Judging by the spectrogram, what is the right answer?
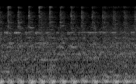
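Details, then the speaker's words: Yamaha Soul GT 125 / Mio M3 scooter after installing a steel-lined cylinder block: the small single pulses at an even quick beat with no knocking or rattling. Smooth and quiet, with no noisy exhaust or smoke; normal running. "Kita bisa nilai suaranya sudah halus dan tidak ada"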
